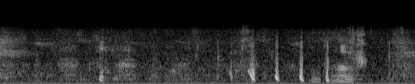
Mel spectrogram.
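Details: Chocolate Labrador puppy Bailey, seven months old, wrestles with Vaska, a 20-month-old Ridgeback. A quick run of five or six short, sharp yelps sounds over roughly two seconds after a lone early squeak, above low room noise.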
